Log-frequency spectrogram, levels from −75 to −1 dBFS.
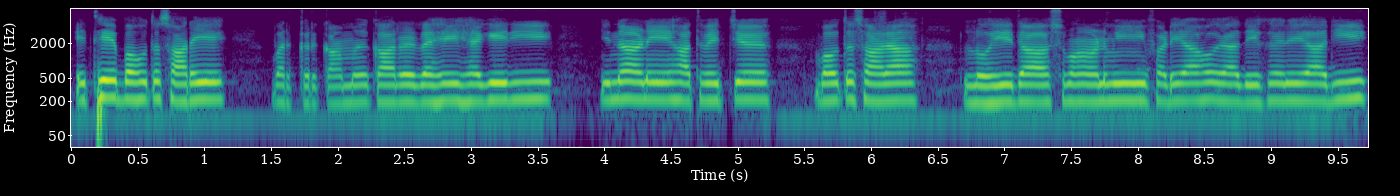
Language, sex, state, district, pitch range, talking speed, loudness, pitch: Punjabi, male, Punjab, Kapurthala, 190-210 Hz, 150 wpm, -17 LUFS, 200 Hz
